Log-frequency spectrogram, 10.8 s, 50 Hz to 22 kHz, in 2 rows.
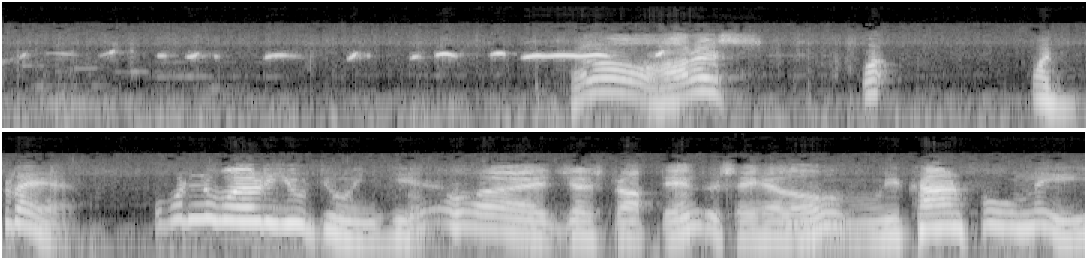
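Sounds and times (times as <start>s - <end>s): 
man whistling a cheerful, bouncy tune: 0.0s - 3.4s
speech: 2.8s - 4.5s, 5.2s - 10.8s.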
